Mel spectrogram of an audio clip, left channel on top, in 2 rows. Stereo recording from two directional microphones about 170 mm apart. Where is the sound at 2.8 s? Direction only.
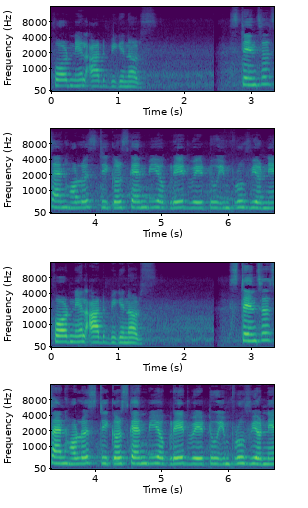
25° right (ahead or behind).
